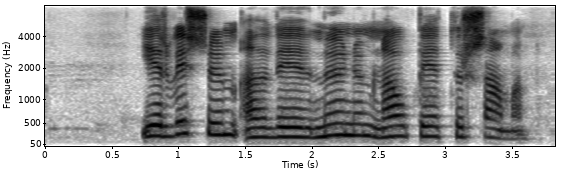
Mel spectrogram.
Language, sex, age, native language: Icelandic, female, 40-49, Icelandic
